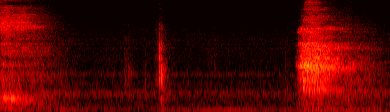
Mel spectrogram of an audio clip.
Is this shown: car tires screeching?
no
